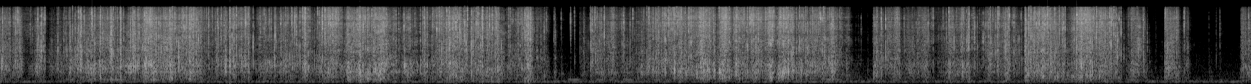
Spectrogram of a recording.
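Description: Paper sandwich wrapper crinkling and rustling as it is handled and opened close to the microphone, in long stretches with a few brief breaks, dying down near the end.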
